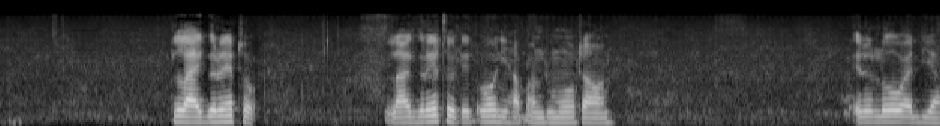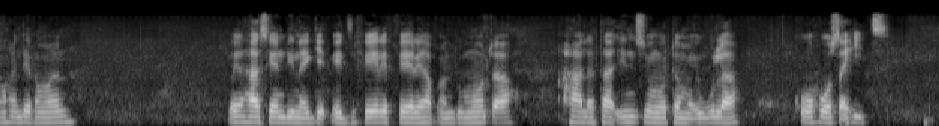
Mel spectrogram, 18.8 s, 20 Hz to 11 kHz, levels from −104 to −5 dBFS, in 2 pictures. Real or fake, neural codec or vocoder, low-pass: fake; codec, 16 kHz, 4 kbps, X-Codec, WavLM features, trained on Multilingual LibriSpeech; 7.2 kHz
